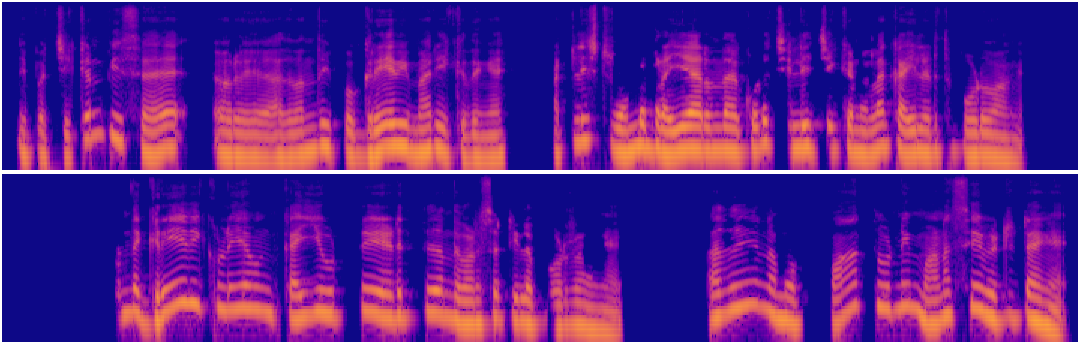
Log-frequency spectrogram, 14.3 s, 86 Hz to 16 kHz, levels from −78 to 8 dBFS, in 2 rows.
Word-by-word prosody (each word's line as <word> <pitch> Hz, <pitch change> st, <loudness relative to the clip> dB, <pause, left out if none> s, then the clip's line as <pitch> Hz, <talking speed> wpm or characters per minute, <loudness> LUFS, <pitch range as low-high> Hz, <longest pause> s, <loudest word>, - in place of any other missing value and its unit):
இப்ப 145 Hz, +1 st, -6 dB
சிக்கன் 235 Hz, -, -4 dB
பீஸ 225 Hz, -5 st, -2 dB, 0.6 s
ஒரு 140 Hz, -1 st, +1 dB, 0.2 s
அது 130 Hz, +1 st, -1 dB
வந்து 160 Hz, +5 st, 0 dB
இப்ப 145 Hz, -4 st, -3 dB
கிரேவி 180 Hz, +5 st, +6 dB
மாரி 165 Hz, +2 st, +2 dB
இருக்குதுங்க. 130 Hz, -1 st, -3 dB, 0.4 s
அட்லீஸ்ட் 210 Hz, +3 st, -4 dB
ரொம்ப 165 Hz, +4 st, +4 dB
டிரையா 160 Hz, +2 st, +7 dB
இருந்தா 165 Hz, 0 st, +2 dB
கூட, 165 Hz, -, +1 dB
சில்லி 175 Hz, +1 st, +2 dB
சிக்கன் 165 Hz, -3 st, -1 dB
எல்லாம் 175 Hz, +4 st, -1 dB
கையில 150 Hz, 0 st, +3 dB
எடுத்துப் 155 Hz, +1 st, -11 dB
போடுவாங்க. 130 Hz, -5 st, 0 dB, 1.2 s
அந்த 220 Hz, +1 st, 0 dB
கிரேவிக்குள்ளயே 250 Hz, +2 st, +1 dB
அவங்க 235 Hz, -3 st, -2 dB
கைய 200 Hz, +4 st, +1 dB
உட்டு 210 Hz, +3 st, -5 dB
எடுத்து 195 Hz, +2 st, -3 dB
அந்த 190 Hz, -4 st, 0 dB
வடசட்டியில 160 Hz, +1 st, 0 dB
போடுறாங்க. 140 Hz, -3 st, -2 dB, 0.7 s
அது 220 Hz, +5 st, +1 dB, 0.2 s
நம்ம 185 Hz, -5 st, +2 dB, 0.3 s
பார்த்த 260 Hz, +9 st, -3 dB
உடனே 255 Hz, +2 st, -2 dB
மனசே 200 Hz, +9 st, 0 dB
விட்டுடேங்க. 180 Hz, -6 st, +2 dB
175 Hz, 150 wpm, -23 LUFS, 150-210 Hz, 1.2 s, டிரையா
